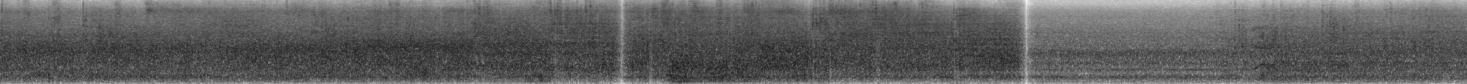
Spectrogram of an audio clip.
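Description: Hockey skate blades carving and scraping across rink ice as players skate and stickhandle, a steady hiss that breaks off and resumes at cuts about six and ten seconds in, somewhat quieter after the second.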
